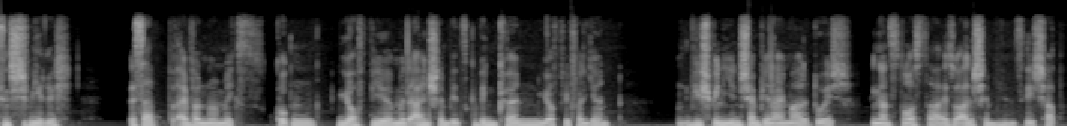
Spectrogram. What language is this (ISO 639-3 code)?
deu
